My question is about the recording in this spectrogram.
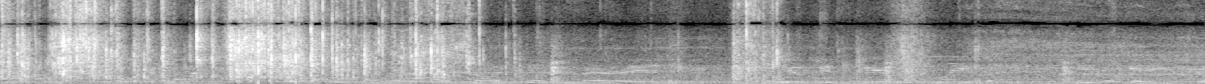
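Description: Trading card pack wrapper crinkling and tearing as it is opened, dense for about the first two seconds, then a few softer handling rustles.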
